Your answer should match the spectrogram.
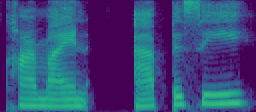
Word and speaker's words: Carmine Appice: Tommy Davidson, Zach Wild, Carmine Appice.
